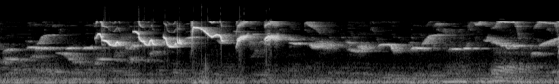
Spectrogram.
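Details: Oriental magpie-robin in full, richly varied song with imitations. Wavering, warbled high whistles run together over a steady lower whistled tone, ending in scattered sharp notes.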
